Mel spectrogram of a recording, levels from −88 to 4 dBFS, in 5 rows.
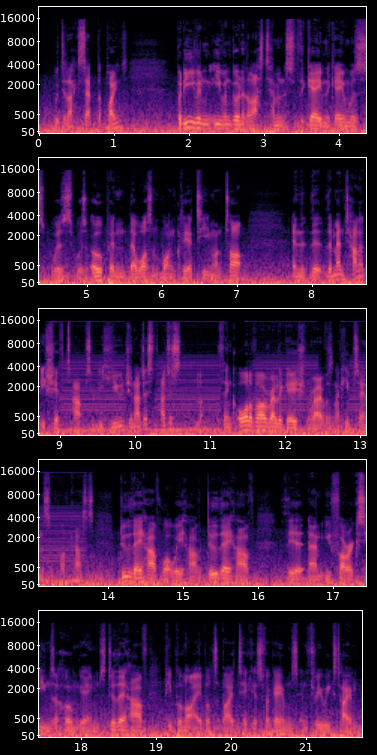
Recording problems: wind noise on the microphone; occasional gusts; 20 dB below the speech
phone ringing; noticeable; from 9 to 14 s; peak 8 dB below the speech

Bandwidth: 15.5 kHz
